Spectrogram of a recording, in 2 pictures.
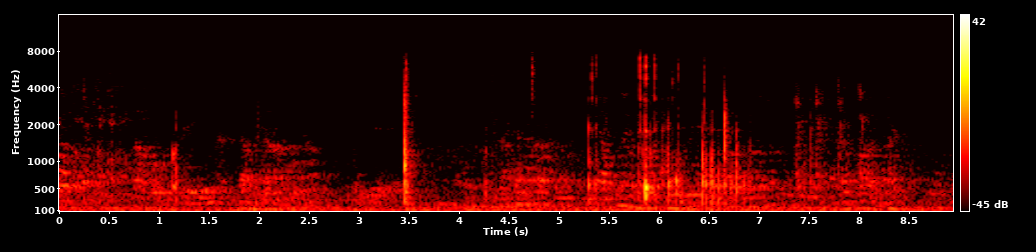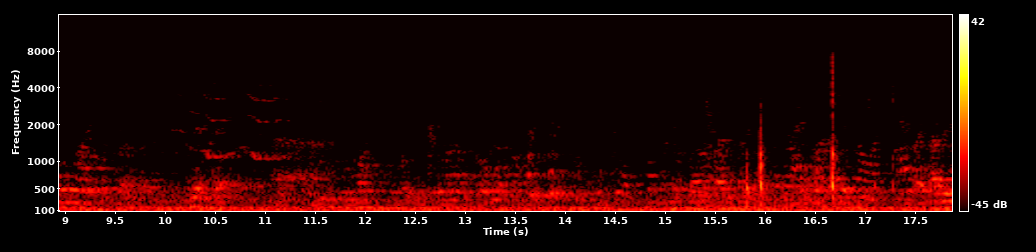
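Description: Plastic game pieces click and clack against a board.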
